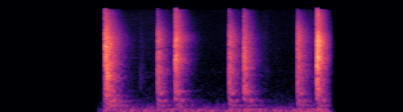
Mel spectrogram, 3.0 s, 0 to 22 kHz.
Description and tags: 32 baile suecos
baile de zapatos madera
baile, pasos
